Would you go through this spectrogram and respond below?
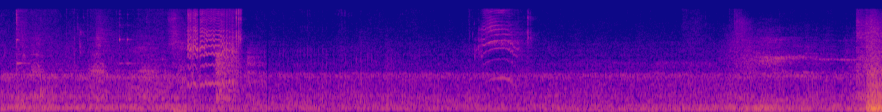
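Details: Weaned seven-week-old kittens crying over milk: scattered short meows, one clear arched cry midway and a fainter drawn-out call near the end, amid handling noises and a steady low hum.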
